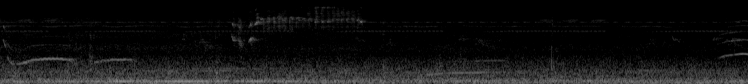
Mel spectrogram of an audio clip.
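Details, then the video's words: Two young wild monkeys crying for their mother: a pair of short arched whistles open, a faint one follows, a brief burst of rustling noise, and another rising whistle ends the stretch. "these 2 p.o.o.r baby monkeys, they keep looking for and calling for their mother"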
